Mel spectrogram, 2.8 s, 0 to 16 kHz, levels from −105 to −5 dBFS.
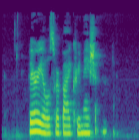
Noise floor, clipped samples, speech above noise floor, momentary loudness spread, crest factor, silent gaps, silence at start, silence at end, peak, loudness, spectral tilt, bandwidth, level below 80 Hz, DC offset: -53 dBFS; under 0.1%; 34 dB; 12 LU; 16 dB; none; 0.6 s; 0.5 s; -4 dBFS; -19 LUFS; -5.5 dB/octave; 11 kHz; -60 dBFS; under 0.1%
